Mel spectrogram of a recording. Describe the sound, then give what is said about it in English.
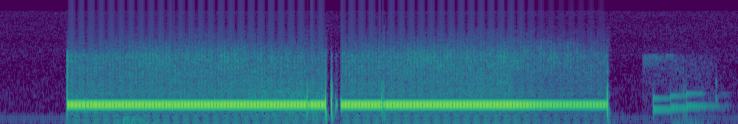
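A call-disconnect signal after a Google Hangouts call cut off at about an hour: a loud, steady electronic tone drones for about four seconds with a brief break, then a few quieter, short stepped beeps follow. No voices. “Hey, I'm not sure what happened, but yeah, the phone just went dead.”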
